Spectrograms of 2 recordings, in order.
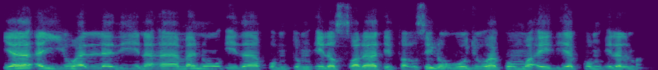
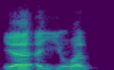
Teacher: dalam mad jaiz munfasil walaupun ada tanda mad, tanda ombak ni, boleh kita baca mad ini 2 harakat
